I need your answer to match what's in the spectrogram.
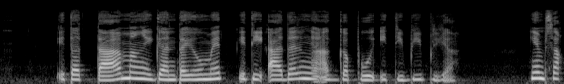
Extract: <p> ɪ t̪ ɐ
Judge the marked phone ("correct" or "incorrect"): incorrect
